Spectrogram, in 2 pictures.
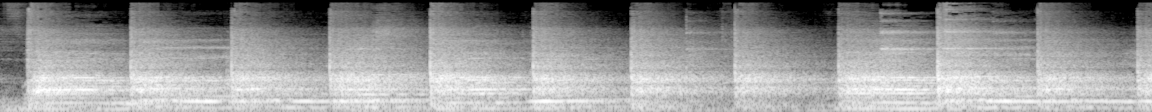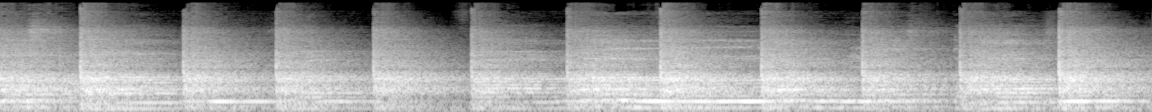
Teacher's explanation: Nun yang bertemu lam, bikin nunnya seperti lam. Jadi langsung masuk seperti lamnya di tasdid, hanya ditekan. · Kalau faman lam itu ada nilainya guna, namanya bila guna tanpa mendengung pasti satu ketukan. Dibaca nunnya masuk ke lam karena dibaca idgham.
